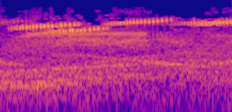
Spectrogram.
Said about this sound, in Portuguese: Aí Arão estendeu a mão sobre as águas do Egito, e as rãs saíram das águas e cobriram todo o país.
